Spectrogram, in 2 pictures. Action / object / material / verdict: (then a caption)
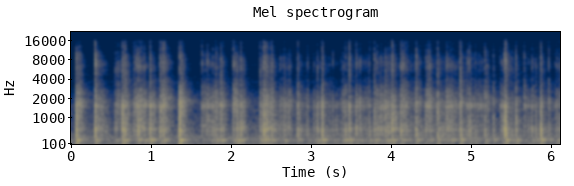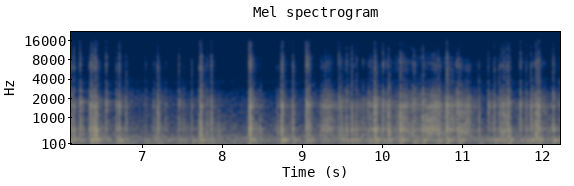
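tap / rigid plastic keyboard wrist rest / plastic / none. Fingertips and nails tap quickly and scratch across a long, flat, white rigid plastic keyboard wrist rest, making a rapid, typing-like clatter. The short, dry clicks come in dense, uneven bursts over a faint steady low tone.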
